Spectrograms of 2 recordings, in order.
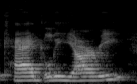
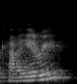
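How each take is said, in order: First: The name is read phonetically, the American way. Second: The name is pronounced the Italian way.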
